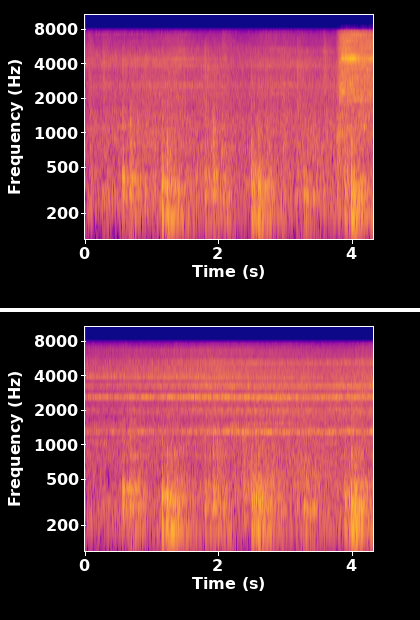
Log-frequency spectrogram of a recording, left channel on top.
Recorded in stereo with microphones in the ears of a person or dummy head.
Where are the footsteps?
35° left (ahead or behind), 5 m; by 4.1 s 30° left (ahead or behind), 7.5 m.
